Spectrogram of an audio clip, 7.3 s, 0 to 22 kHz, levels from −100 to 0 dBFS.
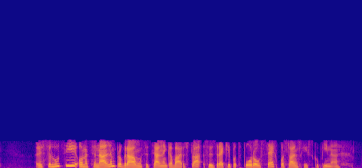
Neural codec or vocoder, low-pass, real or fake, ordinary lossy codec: none; 3.6 kHz; real; MP3, 32 kbps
